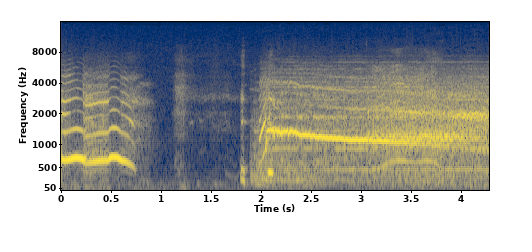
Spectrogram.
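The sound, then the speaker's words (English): A woman in a horror film trailer lets out a loud, shrill scream, breaks off briefly, then launches into a longer sustained scream that wavers and holds at high pitch, piercing, with no talking. “Oh, when she screams in the basement, that was ridiculous. She had a bad scream.”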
